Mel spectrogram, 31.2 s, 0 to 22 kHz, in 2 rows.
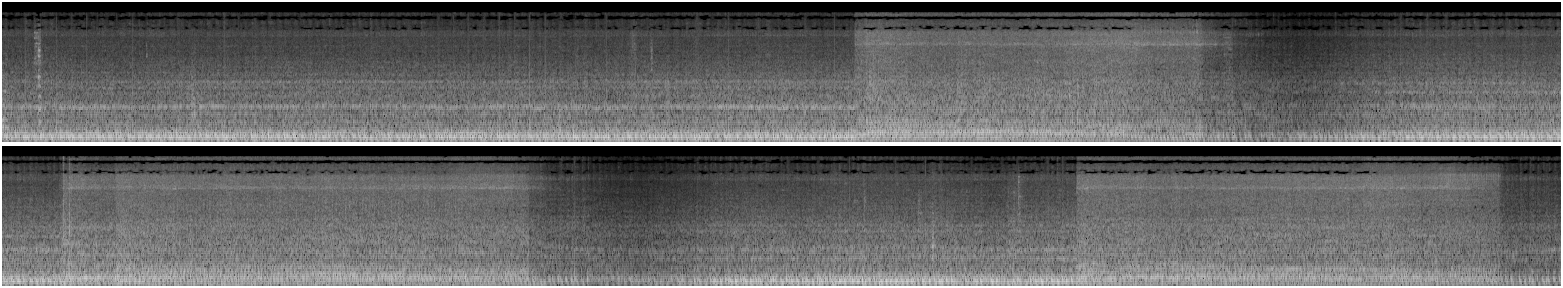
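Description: Wood-Mizer LX55 portable band sawmill running, its small engine driving the band blade as it saws a pine log. The sound is steady and loud, dropping briefly twice, about a third and two thirds of the way through.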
